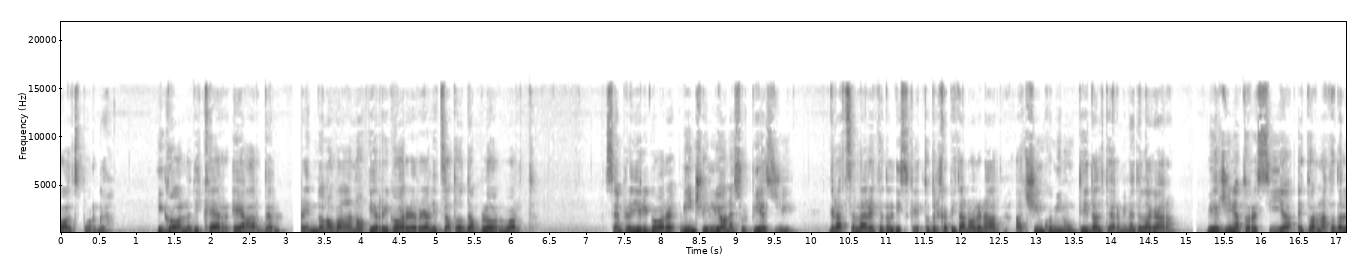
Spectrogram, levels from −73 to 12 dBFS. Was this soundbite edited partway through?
no; 0 cuts

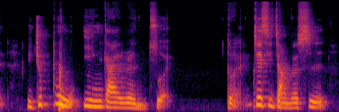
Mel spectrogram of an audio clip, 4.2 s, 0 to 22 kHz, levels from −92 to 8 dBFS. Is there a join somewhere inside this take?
yes; 1 cut; at 3.2 s

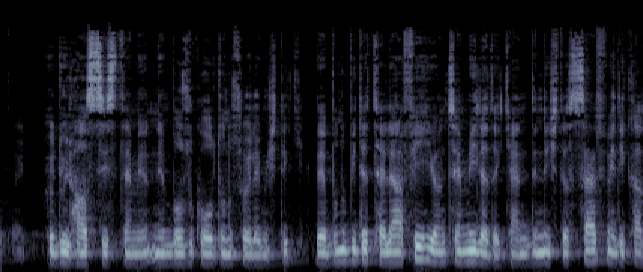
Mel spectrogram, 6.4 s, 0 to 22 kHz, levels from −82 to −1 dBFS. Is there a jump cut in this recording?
yes; 1 cut; at 3.1 s

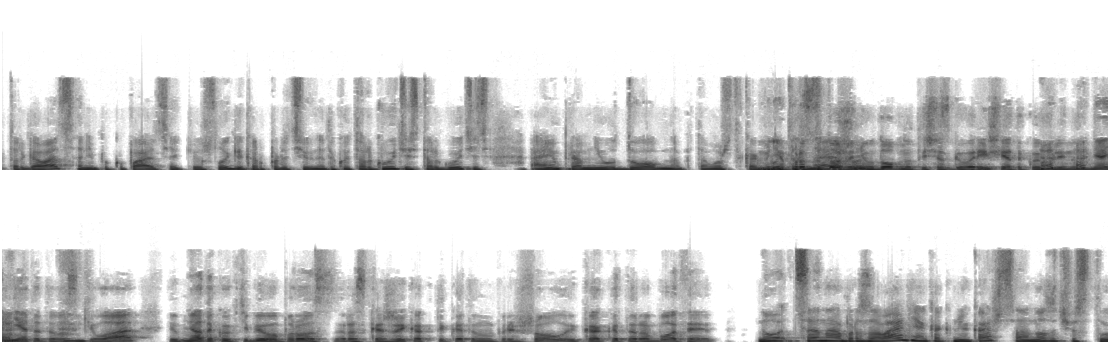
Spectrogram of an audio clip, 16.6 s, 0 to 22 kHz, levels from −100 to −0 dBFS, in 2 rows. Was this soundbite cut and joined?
no; 0 cuts

